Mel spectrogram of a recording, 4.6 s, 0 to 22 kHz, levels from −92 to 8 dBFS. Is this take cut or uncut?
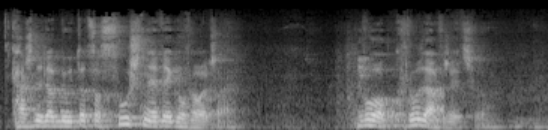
cut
